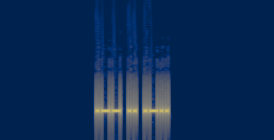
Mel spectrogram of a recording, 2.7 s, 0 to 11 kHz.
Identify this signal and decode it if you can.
Morse code, heard as a keyed tone, about 46 wpm, 700 Hz. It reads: WIL
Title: Top Three Letter Combinations in Words 45wpm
